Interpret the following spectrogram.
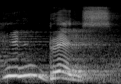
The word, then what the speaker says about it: hindrance: So this is pronounced as hindrance. So hindrance ani pilustam dini. Why? Because e is silent here, just e is silent.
